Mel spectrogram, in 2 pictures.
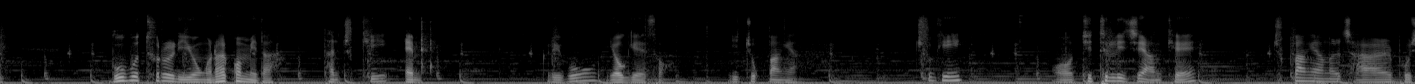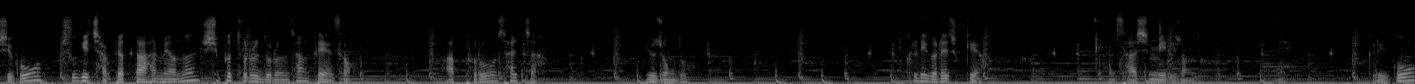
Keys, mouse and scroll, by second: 0.8-4.2 middle drag, 4.3 m, 6.2 click, 22.9 shift+click, 25.1 KP_4, 25.4 KP_0, 26.6 scroll down 1, 26.8-28.3 middle drag.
